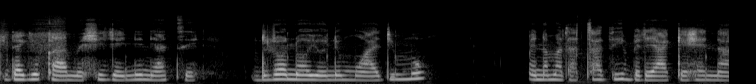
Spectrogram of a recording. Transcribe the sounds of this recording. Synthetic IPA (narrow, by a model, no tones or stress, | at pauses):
kiðaɣiokamɛʃid͡ʒaineneatʰe | deɾɔnɔjonemwaɾimo | ɛnamaðatʰaðibɛɾɛjakɛhɛna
